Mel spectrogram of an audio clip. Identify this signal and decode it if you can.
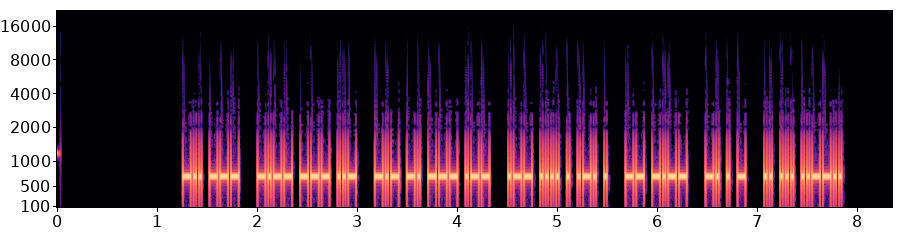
Morse code, heard as a keyed tone, about 44 wpm, 700 Hz. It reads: DO YOU KNOW WHERE MY NET IS?
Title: Sentences from Top 1400 Words 45wpm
